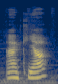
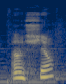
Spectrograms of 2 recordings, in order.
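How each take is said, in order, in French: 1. Le mot commence par un son 'k'. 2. Le mot commence par un son 'sh'. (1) "va se dire que" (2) "Le son che va se dire que"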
